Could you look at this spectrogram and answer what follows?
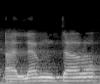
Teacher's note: maka bacaannya mesti kita zahirkan mim mati dan jangan dengung, jangan lambat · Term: izharu syafawi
